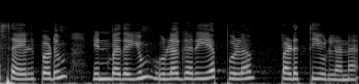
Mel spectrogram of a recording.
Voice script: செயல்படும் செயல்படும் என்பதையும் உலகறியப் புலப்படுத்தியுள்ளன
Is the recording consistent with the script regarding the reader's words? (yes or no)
no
